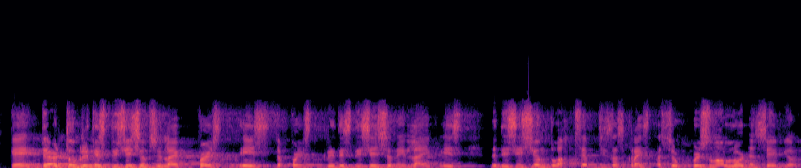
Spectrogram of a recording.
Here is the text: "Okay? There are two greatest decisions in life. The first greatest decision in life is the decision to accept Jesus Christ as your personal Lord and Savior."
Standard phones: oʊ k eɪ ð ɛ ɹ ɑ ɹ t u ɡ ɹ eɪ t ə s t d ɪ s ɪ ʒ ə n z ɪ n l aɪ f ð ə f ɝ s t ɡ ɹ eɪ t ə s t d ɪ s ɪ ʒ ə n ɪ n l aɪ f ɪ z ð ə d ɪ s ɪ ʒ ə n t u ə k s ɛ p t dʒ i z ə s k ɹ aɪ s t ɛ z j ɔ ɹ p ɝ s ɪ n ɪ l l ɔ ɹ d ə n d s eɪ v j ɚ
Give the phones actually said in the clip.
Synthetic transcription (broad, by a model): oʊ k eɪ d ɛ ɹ ɑ ɹ t u ɡ ɹ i t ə s d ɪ s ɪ s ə n s ɪ n l aɪ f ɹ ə f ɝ s t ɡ ɹ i t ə s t d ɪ s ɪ ʃ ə n ɪ n l aɪ f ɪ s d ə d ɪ s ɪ s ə n t u ə k s ɛ p t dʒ i s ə s k ɹ aɪ s t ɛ s j ɔ ɹ p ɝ s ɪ n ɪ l l ɔ ɹ d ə n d s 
